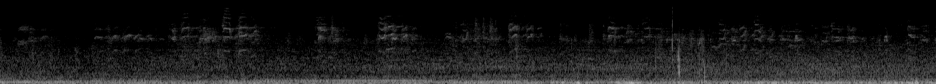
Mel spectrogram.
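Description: Small birds chirping over and over, high and short, above a steady low rumble.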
